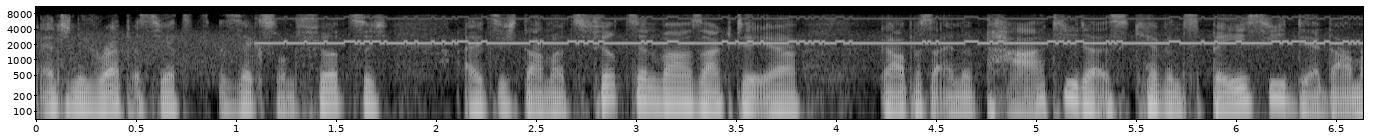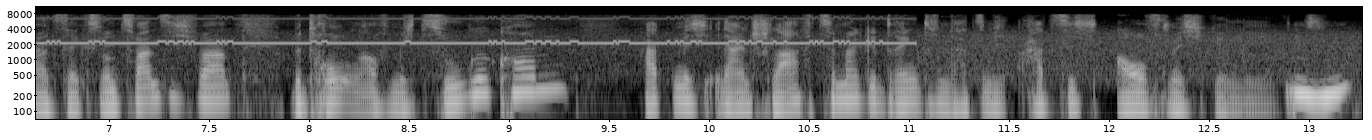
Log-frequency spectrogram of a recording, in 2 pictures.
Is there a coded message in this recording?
Yes: RTTY (75 baud, 170 Hz shift) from 1.1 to 11.0 s, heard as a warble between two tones, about 2200 Hz centre, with speech in German. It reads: QQEVH IBOCC DNFTW ASOKV TURYD RSIVF PMEJG WQYRF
